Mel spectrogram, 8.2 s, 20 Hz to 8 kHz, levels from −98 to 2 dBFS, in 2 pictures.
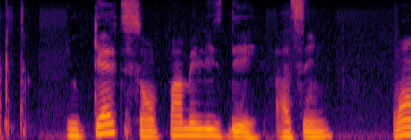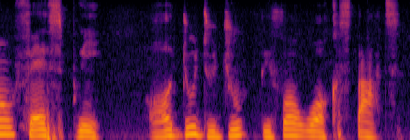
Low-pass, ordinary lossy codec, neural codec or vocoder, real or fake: none; none; none; real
